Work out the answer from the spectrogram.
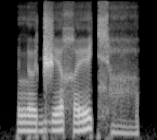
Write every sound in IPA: l ə˨ d͡ʒ e˨ χ e˨˦ t͡ɕʰ a̤˨

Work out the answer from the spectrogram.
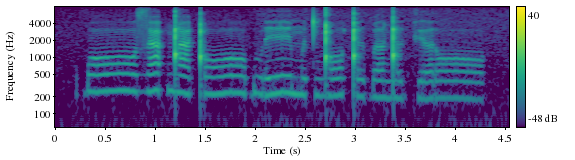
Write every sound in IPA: ɓ ɔː z a ʔ ŋ͡ǃ a ǃ ɔː ɓ u ɾ eː m ɘ t ŋ͡ǃ ɔ ǃ ɘ ɓ ɐ ŋ͡ǃ ɘ kʲ ɐ ɾ ɔː

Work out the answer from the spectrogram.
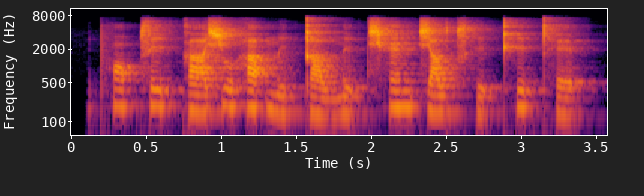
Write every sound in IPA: pʰ ɔ̃˦ p̚ s i˦ ʔ k a˧ ɕ u˥˧ h a˦ ʔ m i˨ k̚ t̪ a˨˩ w n̪ i˨ ʔ t͡ɕʰ ẽ˦ ŋ t͡ɕ a˧ w t͡sʰ i˨ ʔ kʰ i˦ ʔ t̪ʰ e˨ p̚

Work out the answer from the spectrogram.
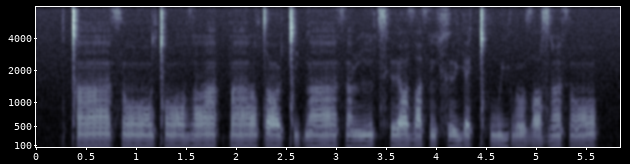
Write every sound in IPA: ǀ ãː θ ɔ̃ː ǀ ɔ̃ː ðˤ ãː ʔ p ãː tˤ uː ǀ i ɡ ãː θ ã ŋ ĩ t͡sʰ ɘː ðˤ a θ ĩ x ɘ j ɛ ǀʰ u j uː ðˤ a zˤ ĩ θ ɔ̃ː

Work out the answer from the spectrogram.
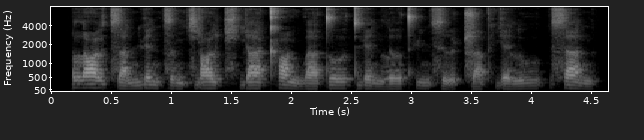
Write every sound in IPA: l ɑ˦ ʊ̯ t͡s a˨˦ n ɥ ɛ˥˨ n t͡s ɤ˨˦ ŋ t͡ɕ j ɑ˦ ʊ̯ t͡ɕʰ j ä˦ kʰ ɑ˥˨ ŋ w ä˨˦ t̪ o˦ ʊ̯ t̪ ɥ ɛ˥˨ n l ɤ˨˦ t̪ʰ y˧ n s ɹ̩˨˩ ʈ͡ʂ ä˨˦ pʰ j ɛ˧ l u˦ | s a˥˨ n

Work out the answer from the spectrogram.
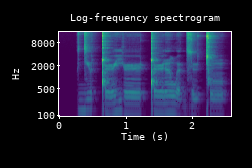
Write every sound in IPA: dʲ ʊ˦ ǃ ø˨˦ j øː˨ ǃ ø˦ ɾ ə̃˦ w ə˨ ɡ z ʉ˨ ǀ õ˦

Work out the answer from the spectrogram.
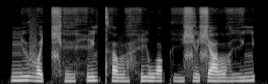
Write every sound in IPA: ɲ ɨ v ɐ t͡ɕʰ e̤ h i lʲ t̪ʰ ɐ β a̤ h i w ɔ k i̤ ɕ ɘ ɕ a lˠ i̤ lʲ

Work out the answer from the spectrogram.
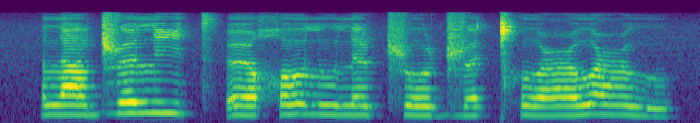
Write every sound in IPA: l a ɖ͡ʐ œ l i t͡sʼ œ χ o l u l ɛ ʈ͡ʂ o ɖ͡ʐ œ ǀʰ o ʕ o ʕ u

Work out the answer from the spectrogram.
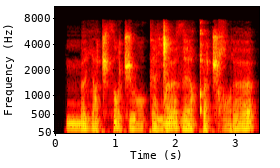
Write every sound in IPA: mː œ ʎ ɑ t͡ʃ θ ɔ t͡ʃ ɹ ɔ k ɛ ŋ͡ǀ œ ð ɛ qʼ ɨ t͡ʃ ʁ ɔ ɾ œː

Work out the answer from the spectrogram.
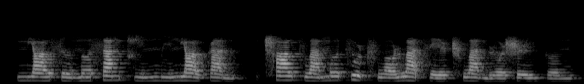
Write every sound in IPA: m j ɑ˨˦ ʊ̯ s ɹ̩˨˩ n̪ ɤ˨˦ s a˦ n t͡ɕ i˨˦ n m i˨˦ n̪ j ɑ˥˨ ʊ̯ k a˥˨ n | ʈ͡ʂʰ ɑ˦ ʊ̯ t͡s w ä˨˦ m ɤ˦ t͡s u˥˨ ʈ͡ʂʰ w ɔ˨˦ ɻ w ä˥˨ t͡s e˨˦ ɪ̯ ʈ͡ʂʰ w a˥˨ n ɻ ɤ˨˦ ʂ ɻ̩˦ i˥˨ k ɤ˦ ŋ

